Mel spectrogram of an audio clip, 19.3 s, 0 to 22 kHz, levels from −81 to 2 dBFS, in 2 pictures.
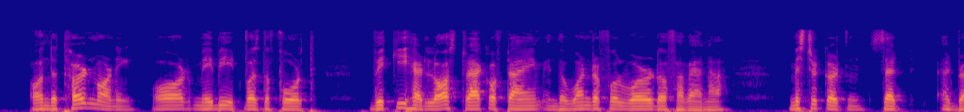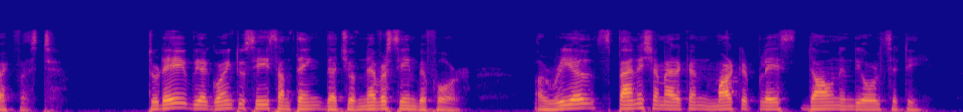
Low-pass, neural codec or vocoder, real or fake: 7.2 kHz; none; real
